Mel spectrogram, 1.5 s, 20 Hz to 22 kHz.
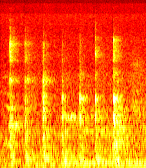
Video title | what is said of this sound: Unboxing dan Review Lengkap Tablesaw Stanley SST 1801 | diketok seperti ini pun suaranya padat tidak kopong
